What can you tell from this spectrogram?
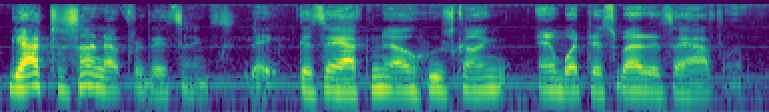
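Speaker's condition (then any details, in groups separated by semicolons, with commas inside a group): Ataxia; rare, progressive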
